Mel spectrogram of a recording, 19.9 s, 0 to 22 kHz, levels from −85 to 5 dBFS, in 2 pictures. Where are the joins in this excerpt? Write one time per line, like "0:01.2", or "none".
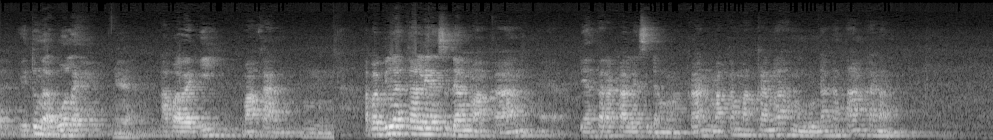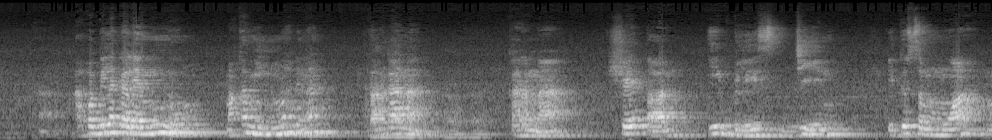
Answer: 0:03.3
